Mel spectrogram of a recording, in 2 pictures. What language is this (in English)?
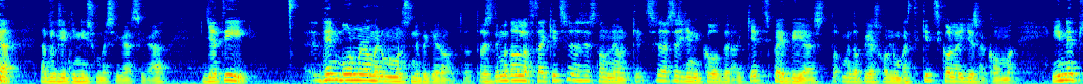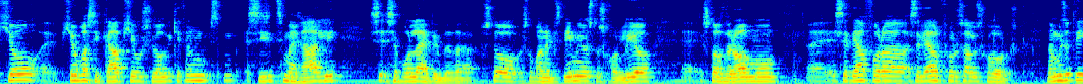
Greek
